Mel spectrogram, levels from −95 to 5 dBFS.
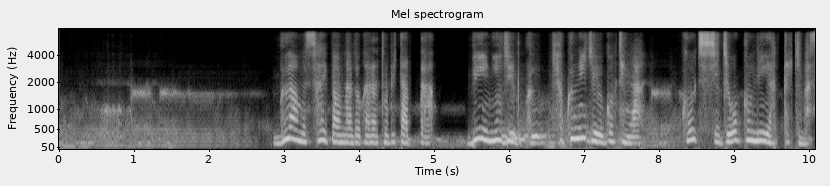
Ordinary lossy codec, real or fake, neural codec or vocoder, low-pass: none; fake; codec, 16 kHz, 1 kbps, FreqCodec, smaller model; 7.2 kHz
